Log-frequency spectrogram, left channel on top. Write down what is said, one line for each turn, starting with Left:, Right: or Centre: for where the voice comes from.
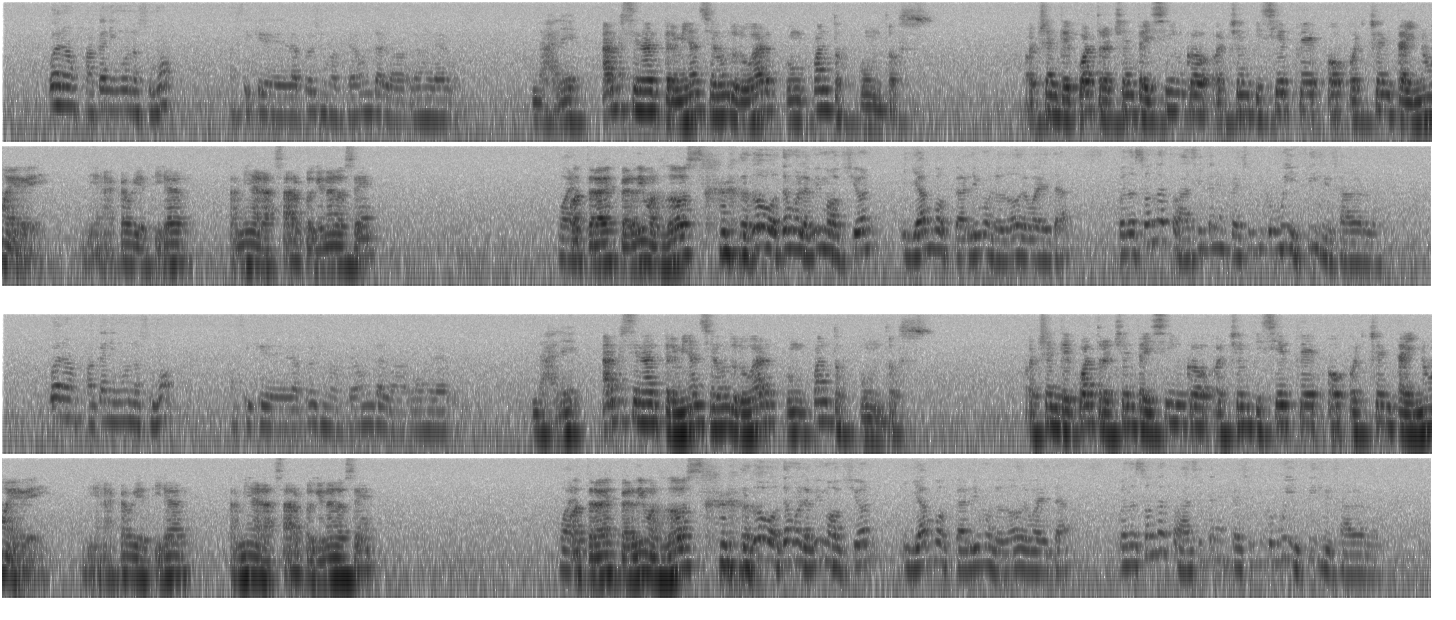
Left: Bueno, acá ninguno sumó. Así que la próxima pregunta la, la vas a leer vos.
Centre: Dale, Arsenal terminó en segundo lugar con ¿cuántos puntos? ochenta ochenta y y cuatro ochenta y cinco ochenta y siete o ochenta y nueve Bien, acá voy a tirar también al azar porque no lo sé.
Left: Bueno,
Centre: Otra vez perdimos los dos. <laughs>
Left: Los dos votamos la misma opción y ambos perdimos los dos de vuelta. Cuando son datos así tan específicos, es muy difícil saberlos.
